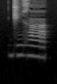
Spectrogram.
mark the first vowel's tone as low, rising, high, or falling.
low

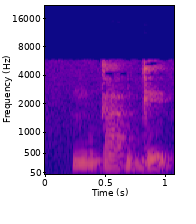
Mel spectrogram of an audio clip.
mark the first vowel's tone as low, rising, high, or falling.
low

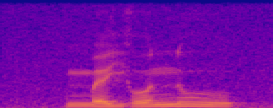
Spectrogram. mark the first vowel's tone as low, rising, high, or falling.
low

